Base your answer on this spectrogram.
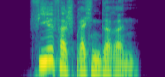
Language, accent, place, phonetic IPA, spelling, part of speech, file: German, Germany, Berlin, [ˈfiːlfɛɐ̯ˌʃpʁɛçn̩dəʁən], vielversprechenderen, adjective, De-vielversprechenderen.ogg
- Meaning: inflection of vielversprechend: 1. strong genitive masculine/neuter singular comparative degree 2. weak/mixed genitive/dative all-gender singular comparative degree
